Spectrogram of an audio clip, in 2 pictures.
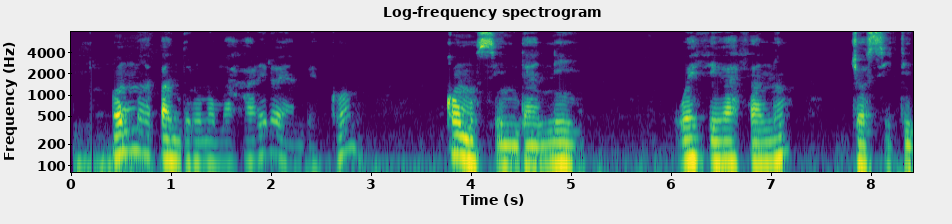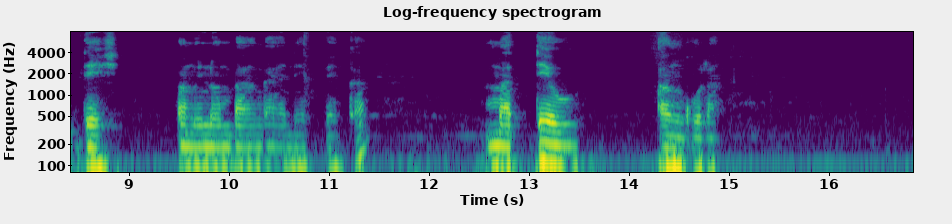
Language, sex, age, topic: Oshiwambo, male, 25-35, finance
